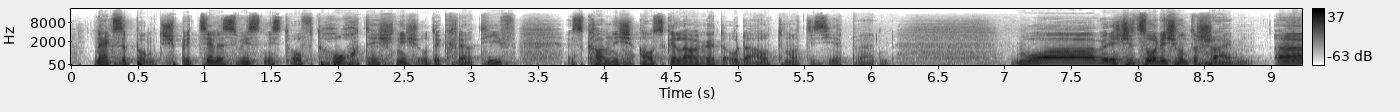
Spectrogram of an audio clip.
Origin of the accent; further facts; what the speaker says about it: Switzerland; bei uns in der Schweiz gibt es auch die Berufslehre. Also man lernt das in der Praxis.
